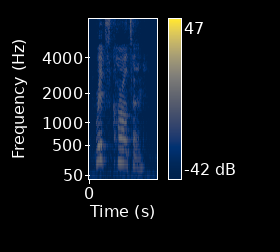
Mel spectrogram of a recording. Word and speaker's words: Ritz-Carlton: Ritz Carlton.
